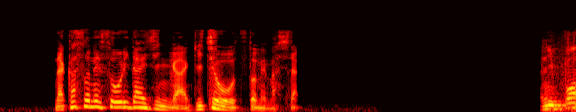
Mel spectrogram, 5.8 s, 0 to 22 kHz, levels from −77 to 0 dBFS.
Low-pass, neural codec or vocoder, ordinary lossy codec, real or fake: 7.2 kHz; none; AAC, 32 kbps; real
